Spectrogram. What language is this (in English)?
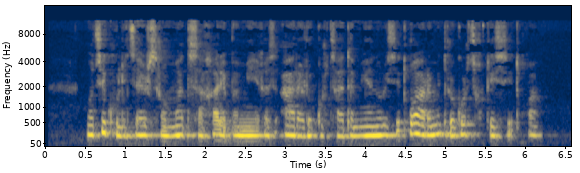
Georgian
